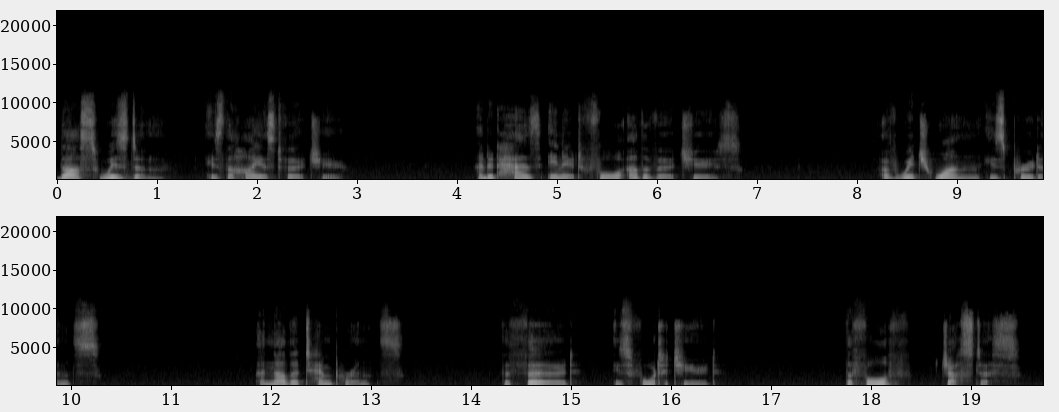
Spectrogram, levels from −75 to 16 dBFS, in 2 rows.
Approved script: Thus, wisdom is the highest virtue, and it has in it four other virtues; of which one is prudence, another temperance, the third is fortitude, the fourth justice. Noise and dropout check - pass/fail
pass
